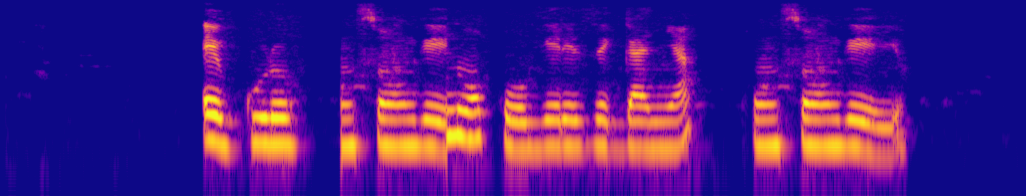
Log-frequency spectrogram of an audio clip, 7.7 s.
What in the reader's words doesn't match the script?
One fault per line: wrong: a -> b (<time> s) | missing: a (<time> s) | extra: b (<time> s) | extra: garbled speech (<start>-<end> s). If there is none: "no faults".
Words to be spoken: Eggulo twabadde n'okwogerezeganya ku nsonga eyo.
wrong: twabadde -> nsonga (2.6 s)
